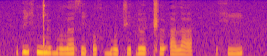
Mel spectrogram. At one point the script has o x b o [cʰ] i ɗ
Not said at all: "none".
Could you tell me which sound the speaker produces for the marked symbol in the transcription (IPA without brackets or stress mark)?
t͡ʃ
